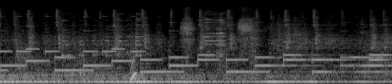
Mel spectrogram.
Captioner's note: sniffs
